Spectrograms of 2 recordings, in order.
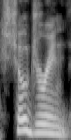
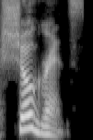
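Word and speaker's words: Sjögren's: he knew how to say it correctly, like Sjogren's. And I'm like, Sjogren's.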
